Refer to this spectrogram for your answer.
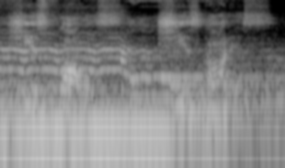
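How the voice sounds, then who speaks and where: Over loud background noise, a man speaks. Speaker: spoken word poet. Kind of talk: spoken word poetry performance at a wedding.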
